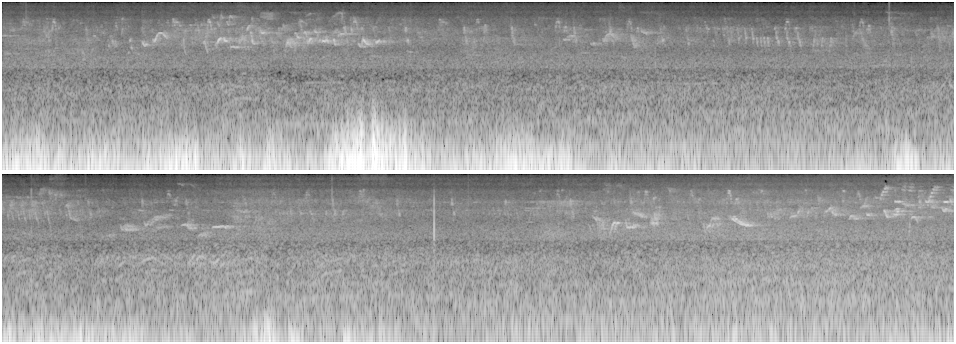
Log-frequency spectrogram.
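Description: Small birds singing and calling in short, scattered chirps and warbles. Under them is a low rumble, like wind on the microphone, heaviest in the first eight seconds.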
